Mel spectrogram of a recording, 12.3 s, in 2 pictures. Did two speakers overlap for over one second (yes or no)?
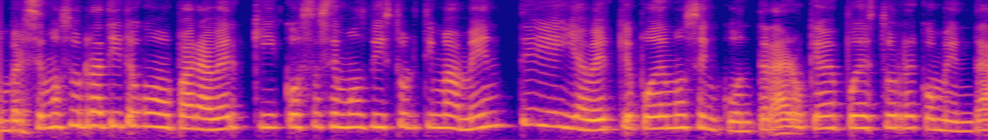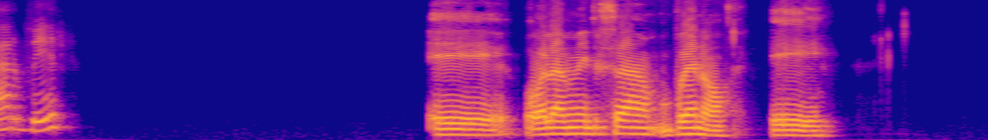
no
